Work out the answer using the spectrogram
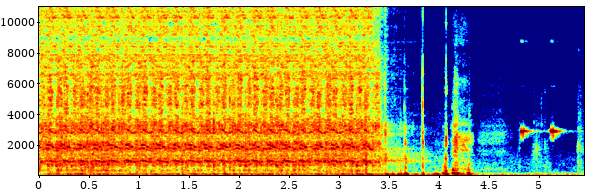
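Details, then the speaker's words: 2005 Sea-Doo GTX cranked plugs-out: fast, even starter spin for about three seconds with no compression beat, then it stops; blowing water from hydrolocked cylinders. "okay so now supposed to turn it over here water is going to come off oh God oh my gosh I'm in idiot"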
